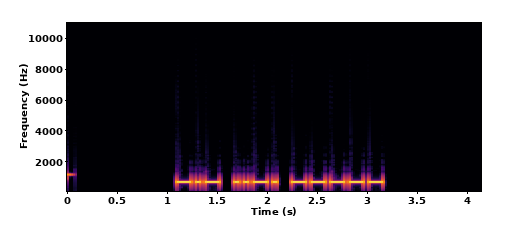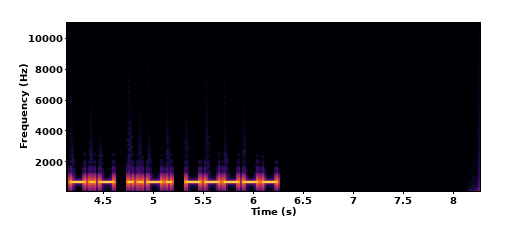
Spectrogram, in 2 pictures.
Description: Morse code, heard as a keyed tone, about 25 wpm, 700 Hz. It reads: KF0 KF0
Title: USA Call Sign Prefixes - Repeated 2x - 25wpm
